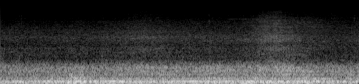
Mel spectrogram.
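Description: A truck and road traffic pass steadily on Red Hills Road in Kingston, Jamaica, giving a loud, continuous low engine rumble and road noise with no break.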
